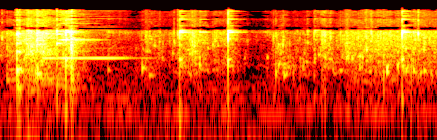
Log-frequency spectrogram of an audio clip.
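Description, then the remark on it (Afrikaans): A plate being washed in a sink after a meal as Mani Mier finishes eating: running water trickles and splashes while a dish clinks sharply against the basin several times, fairly quiet, with no voices. “Eet gou klaar en was sy bord in die wasbak.”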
